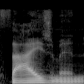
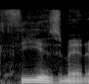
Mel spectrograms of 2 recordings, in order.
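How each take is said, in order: First: The first part rhymes with 'Heis' in Heisman. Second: The first part does not rhyme with 'Heis'. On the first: It was changed to evoke the trophy. "pronounce it that way because it sounds closer to Heisman Trophy" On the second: This is the family's original pronunciation. "his name wasn't Theismann. It was something else. It's like Theismann or something"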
